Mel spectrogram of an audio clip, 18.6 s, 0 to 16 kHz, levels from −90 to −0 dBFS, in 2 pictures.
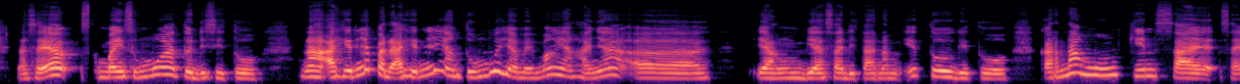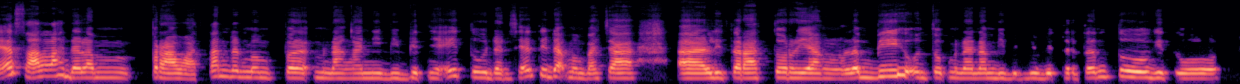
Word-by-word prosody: nah 170 - -7
saya 290 +9 +6
semai 215 0 +1
semua 285 +8 0
tuh 210 -8 +1
disitu. 185 -2 -4 0.3
Nah 235 -1 +5
akhirnya 235 - +3
pada - - +3
akhirnya 440 - -1
yang 260 -3 -2
tumbuh 230 - +2
ya 290 - +1
memang 240 +11 -2
yang 255 - -5
hanya, 215 +8 -3 0.2
eee, 185 -2 -1 0.4
yang 195 -1 0
biasa 195 0 +1
ditanam 180 0 -5
itu 245 -6 +1
gitu. 180 -2 -3 0.2
Karena 250 - +2
mungkin 290 -3 -1
say 195 -1 +1
saya - - 0
salah 255 +1 +2
dalam 200 -1 -1
perawatan 180 +4 0
dan 235 -1 -2
mempe 200 -1 0
menangani 185 -1 -3
bibitnya 185 +1 -5
itu 250 -6 -2
dan 185 -2 -2
saya 245 +9 -4
tidak 255 -5 -1
membaca, 185 0 0 0.3
eee, 185 0 +5
literatur 195 0 +1
yang 190 -1 +2 0.2
lebih 205 +8 +3
untuk 200 0 -4
menanam 185 -1 -1
bibit-bibit 185 0 -3
tertentu 210 +4 +3
gitu. 180 -2 0
195 Hz, 150 wpm, -23 LUFS, 185-235 Hz, 0.4 s, saya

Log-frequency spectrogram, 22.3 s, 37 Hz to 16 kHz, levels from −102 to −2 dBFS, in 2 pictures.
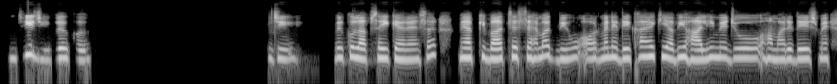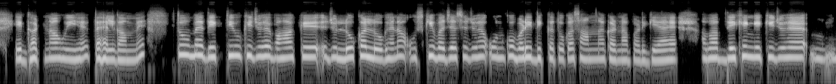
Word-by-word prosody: जी, 300 +7 +9
जी 220 -1 -8
बिल्कुल। 225 -3 -3 2.4
जी। 235 +1 +2 0.7
बिल्कुल, 255 +1 +1
आप 230 -2 +5
सही 245 -1 +6
कह 230 -2 +4
रहे 220 0 -1
हैं 225 - -2
सर 275 +8 -4 0.3
मैं 255 - +5
आपकी 255 +2 +1
बात 235 +1 +5
से 270 -1 +1
सहमत 255 +3 0
भी 230 +1 +2
हूँ 250 +3 -7
और 235 0 -6
मैंने 255 +2 +1
देखा 240 +4 0
है 275 +1 +1
कि 270 -1 -1
अभी 245 +3 +1
हाल 220 -3 +2
ही 255 +3 -2
में 260 -2 +2
जो 245 +2 -4 0.3
हमारे 230 -1 -3
देश 230 0 +2
में 240 0 +1 0.4
एक 230 - +3
घटना 245 0 -2
हुई 235 -2 -1
है, 245 +4 -3
पहलगाम 220 -3 0
में, 250 +10 -5 0.4
तो 315 0 -2
मैं 300 0 +1
देखती 265 +3 +3
हूँ 295 -1 -3
कि 295 - +1
जो 270 +2 -3
है 285 - 0
वहाँ 250 +2 -3
के 265 0 +2
जो 260 +2 -3
लोकल 255 +4 -1
लोग 235 -3 -3
हैं 240 0 -5
ना, 280 0 -5
उसकी 275 +4 -1
वजह 255 0 -2
से 265 +1 -5
जो 255 +2 -7
है 275 - -4 0.2
उनको 255 +3 -8
बड़ी 250 +2 +3
दिक्कतों 235 0 -4
का 235 +1 -4
सामना 230 0 -7
करना 215 -1 -3
पड़ 205 -2 -10
गया 210 +2 -4
है। 225 +1 +1 0.4
अब 240 0 -7
आप 250 -2 -2
देखेंगे 265 +2 +5
कि 265 -2 +4
जो 255 +2 -3
है, 260 0 +4
उम 240 -1 -12
उम, 245 +1 -13
245 Hz, 195 wpm, -23 LUFS, 230-265 Hz, 2.4 s, जी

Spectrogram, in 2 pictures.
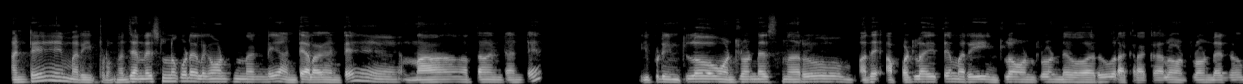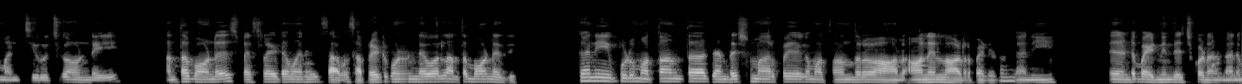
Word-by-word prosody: అంటే 115 +7 -1 0.3
మరి 115 -2 0
ఇప్పుడున్న 105 +2 -6
జనరేషన్‌లో 135 +2 +1
కూడా 150 -1 +2
ఇలాగే 130 -1 0
ఉంటుందండి? 125 -2 -3
అంటే 110 +1 -1
ఎలాగంటే, 110 0 +1 0.7
నా 110 - +6 0.4
అర్థం 115 +1 -2
ఏంటంటే 110 0 -4 1.1
ఇప్పుడు 115 +4 -3
ఇంట్లో 130 +4 0 0.2
వంటలోండేస్తున్నారు 120 0 0 0.5
అదే 125 - +1
అప్పట్లో 115 +3 0
అయితే 120 +2 -2
మరి 115 0 0 0.2
ఇంట్లో 115 +3 -2
వంటలోండేవారు, 110 -1 -1 0.2
రకరకాల 105 0 -2
వంటలోండేరు 105 +1 -3
మంచి 105 0 -7
రుచిగా 105 +3 -3
ఉండేయి. 105 0 -2 0.6
అంతా 110 +5 +2
బావుండేది 120 +3 +3
స్పెషల్ 115 +2 -2
ఐటెమ్ 120 0 +1
అనేది 120 0 -3
స - - +5 0.2
సపరేట్‌గా 110 +4 +2
వండేవాళ్ళు 125 +1 +2
అంతా 120 0 -1
బావుండేది. 115 -7 0 0.7
కానీ 165 0 +3
ఇప్పుడు 145 0 0
మొత్తం 140 +3 +2
అంతా 140 +1 +1 0.2
జనరేషన్ 130 +2 0
మారిపోయాక 125 0 0
మొత్తం 115 0 -4
అందరూ 115 0 +1 0.2
ఆన్ 100 0 +2
-ఆన్‌లైన్‌లో 110 0 +4
ఆర్డర్ 105 - +1
పెట్టడం 105 - -4
గానీ, 105 0 -2 0.7
లేదంటే 120 -1 +2
బయటనించి 115 0 +2
తెచ్చుకోవడం 105 -1 -1
గానీ 105 +1 -1
115 Hz, 130 wpm, -23 LUFS, 110-125 Hz, 1.1 s, నా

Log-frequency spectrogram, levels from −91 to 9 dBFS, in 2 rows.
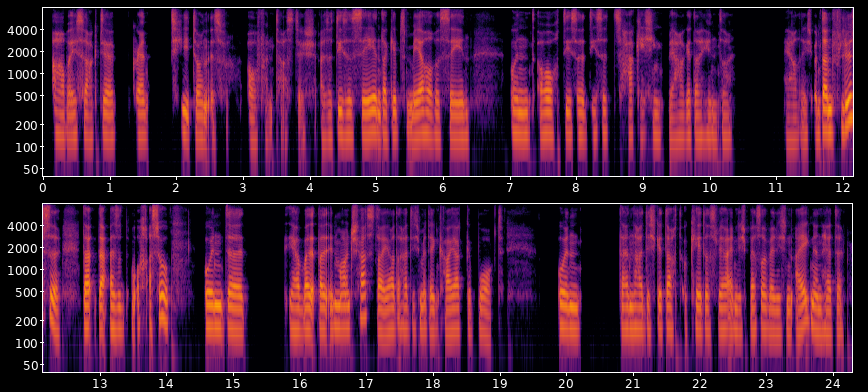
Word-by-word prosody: Aber 135 -2 -1
ich 140 +1 -2
sage 140 -2 -3
dir, 140 -2 0 0.3
Grand 140 -1 0 0.3
Teton 135 -2 -1
ist - - -3
f - - -15 0.3
au - - -4
fantastisch. - - -9
Also 135 +1 -7
diese 145 +1 -1
Seen, 145 +1 +4
da 145 - +2
gibt's 150 +1 -3
mehrere 140 +1 +1
Seen 135 0 -1 0.6
und 145 -2 -1
auch 145 0 +2
diese 145 -1 -2
diese 150 +2 -7
zackigen 145 -2 -5
Berge 135 +2 -5
dahinter. 135 -1 -8 0.8
Herrlich. - - -9
Und - - -3
dann 160 -1 +8
Flüsse, 230 +8 +5 0.3
da - - +9
da, - - +9
also 155 -1 +1
oh, - - -1
ach - - -2
so, 220 -3 +6 0.5
und, 165 -1 +5
äh, 150 -2 +5 0.7
ja, 150 -2 +1
weil 150 - +7
weil 155 -1 +4
in 150 - 0
Mount 160 0 +2
Shasta, 215 -9 +2
ja, 145 +2 +2
da - - -4
hatte 150 0 -5
ich 155 - -10
mir 155 - -2
den 145 - -2
Kajak 150 +2 0
geborgt. 135 -4 -5 0.8
Und 155 -2 +3 0.6
dann 155 0 0
hatte 155 -1 -2
ich - - -2
gedacht: 155 0 -1
„Okay, 150 +1 0
das 150 0 -4
wäre 150 0 +1
eigentlich 145 -1 -2
besser, 150 +1 -1
wenn 140 -1 0
ich 140 - -5
'n 140 - -4
eigenen 150 -1 +2
hätte.“ 140 -1 -4
150 Hz, 160 wpm, -25 LUFS, 140-155 Hz, 0.8 s, da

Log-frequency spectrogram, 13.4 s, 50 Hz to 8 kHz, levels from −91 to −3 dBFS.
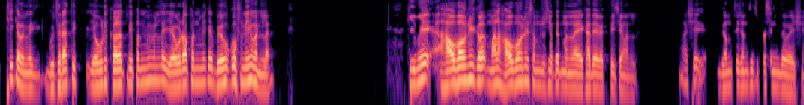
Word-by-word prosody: ठीक 175 - -4
आहे 130 - +4
म्हणले 120 -1 -4 0.3
गुजराती 135 +5 0 0.3
एवढी 135 +4 0
कळत 140 +2 +5
नाही. 150 -1 -4
पण 155 -1 -4
मी 160 +1 -6
म्हणलं 170 0 -5
एवढा 130 +1 +3
पण 155 - -2
मी 155 +1 -7
काही 160 -1 0
बेवकूफ 160 +1 +1
नाही 160 +2 0
म्हणलं. 115 -10 -1 2.3
की 145 - -3
मी 175 +3 +3 0.4
हावभाव 150 +5 +8
नाही 180 +1 0
का, 165 +1 +4
मला 140 +2 +1
हावभाव 140 +6 +4
नाही 160 -1 -4
समजू 135 -3 -8
शकत 135 0 -5
म्हणलं 120 -1 -5
एखाद्या 115 +1 -1
व्यक्तीचे 110 0 -7
म्हणलं. 100 -2 -13 0.8
असे, 155 +2 -10 0.4
गमतीजमतीचे 130 +1 -9
प्रसंग 125 -1 -10
व्हायचे. 105 +1 -7
135 Hz, 155 wpm, -21 LUFS, 120-155 Hz, 2.3 s, हावभाव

